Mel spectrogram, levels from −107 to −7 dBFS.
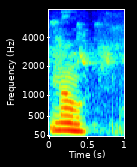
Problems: constant background noise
